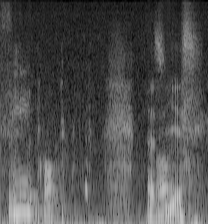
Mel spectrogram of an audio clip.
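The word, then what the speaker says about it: Philco: Oiga, ¿y cuánto cuesta esta televisión Pilco? Pues cuesta tanto y no se dice Pilco, se dice Filco.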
